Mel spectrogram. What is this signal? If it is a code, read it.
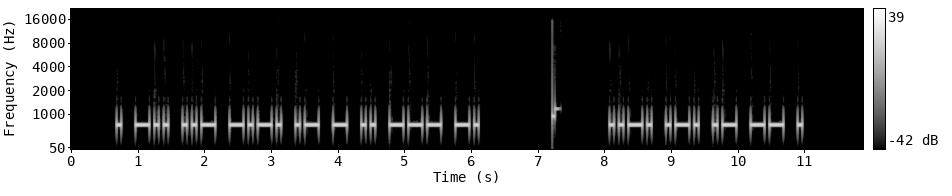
Morse code, heard as a keyed tone, about 17 wpm, 700 Hz. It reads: EDUCATION FRAME
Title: Sentences from Top 1000 Words - Review Part 6 - New Word Drill - 17wpm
